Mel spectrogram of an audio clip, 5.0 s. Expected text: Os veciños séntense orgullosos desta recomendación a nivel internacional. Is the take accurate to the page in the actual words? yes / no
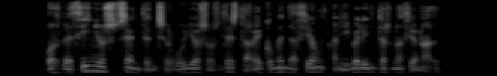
yes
